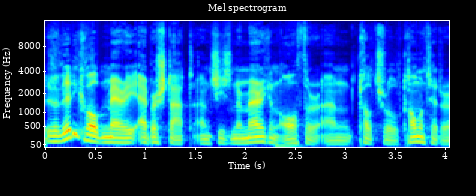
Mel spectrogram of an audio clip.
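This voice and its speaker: A man with a Northern Irish accent at a very fast pace, with vocal fry and very wide pitch swings, in a very clean recording with a silent background. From Northern Ireland. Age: 50s. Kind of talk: conversational teaching.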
